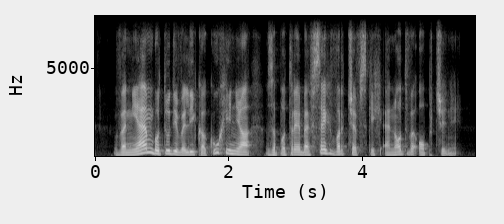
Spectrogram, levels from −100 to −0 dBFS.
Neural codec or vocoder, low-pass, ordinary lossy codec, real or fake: none; 7.2 kHz; Opus, 24 kbps; real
